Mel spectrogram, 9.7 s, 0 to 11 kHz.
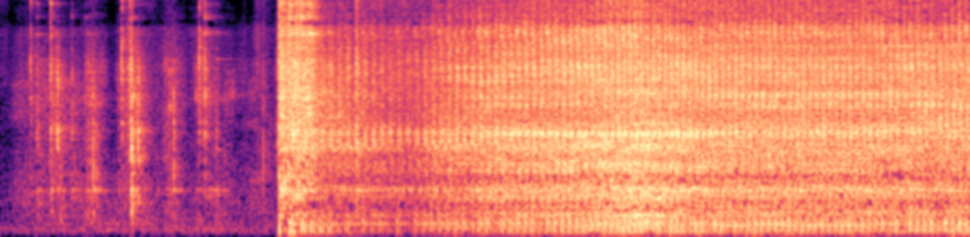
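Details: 79cc+ four-stroke motorized bicycle, first start after fitting a homemade stainless steel exhaust: handling clatter, then fires and settles into a quick, even, crisp putter with no misses; normal idle.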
